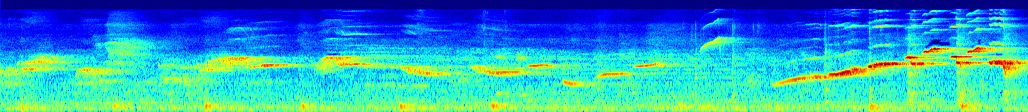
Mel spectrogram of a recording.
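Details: White-rumped shama singing a long song of mellow whistled phrases, each a second or so apart, building into a rising sweep and a fast, loud burst of sharp trilled notes.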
